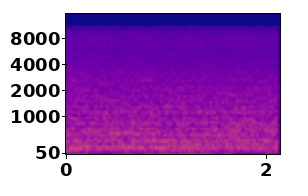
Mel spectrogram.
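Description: Steady, even hiss of background noise with no distinct event in it.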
